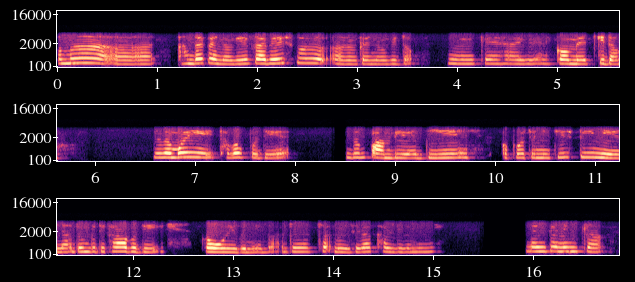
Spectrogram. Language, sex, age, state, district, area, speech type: Manipuri, female, 30-45, Manipur, Senapati, rural, conversation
